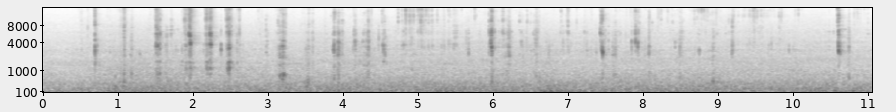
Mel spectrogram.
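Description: Close-up chewing and crunching of fried bone-in fish, with irregular crisp clicks and smacks from the mouth.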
